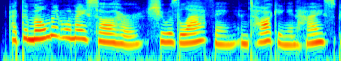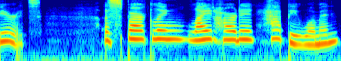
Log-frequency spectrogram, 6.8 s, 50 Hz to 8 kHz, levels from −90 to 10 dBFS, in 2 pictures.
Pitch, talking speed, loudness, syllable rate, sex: 265 Hz, 165 wpm, -17 LUFS, 5.0 syllables/s, female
